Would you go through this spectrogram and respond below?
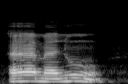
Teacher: حمزہ کے اوپر کھڑی زبر ہے، ایک الف کی مقدار کے برابر کھینچ کر پڑھیں گے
